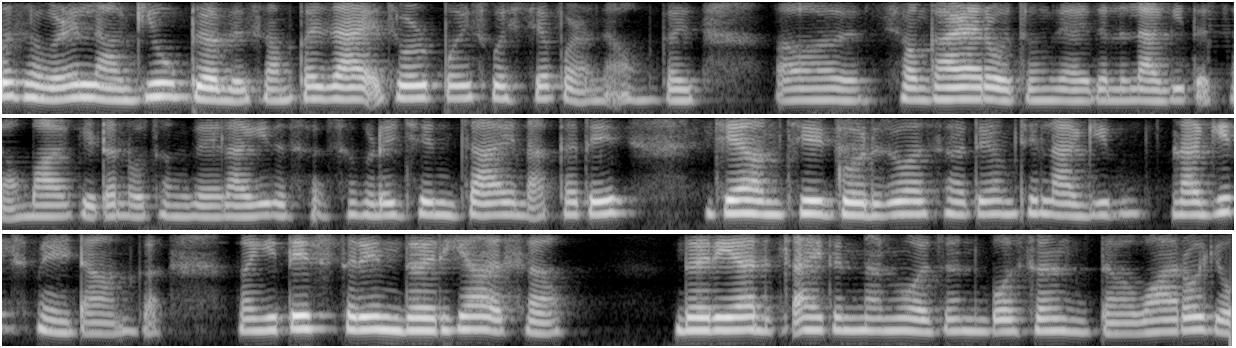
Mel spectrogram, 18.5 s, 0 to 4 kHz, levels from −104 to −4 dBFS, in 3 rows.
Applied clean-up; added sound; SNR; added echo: neural mask model DeepFilterNet 3.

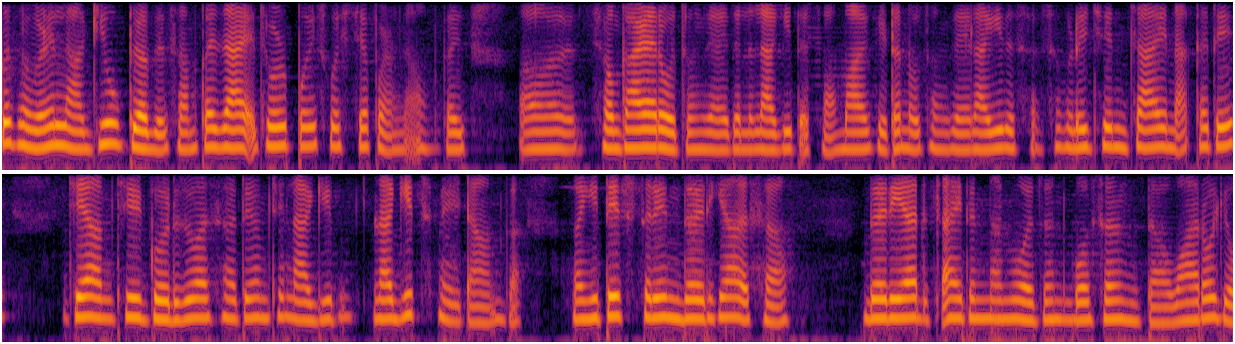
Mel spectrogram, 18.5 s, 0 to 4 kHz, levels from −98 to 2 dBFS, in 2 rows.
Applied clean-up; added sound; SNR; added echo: neural separator model SepFormer WHAMR!.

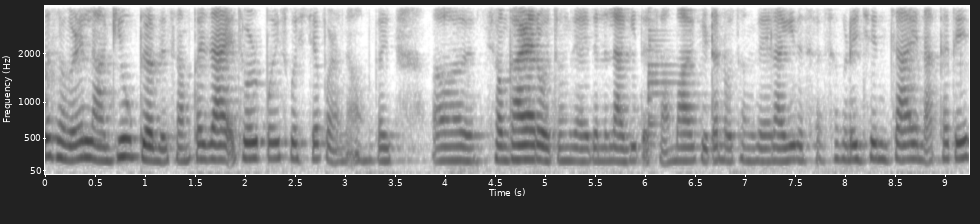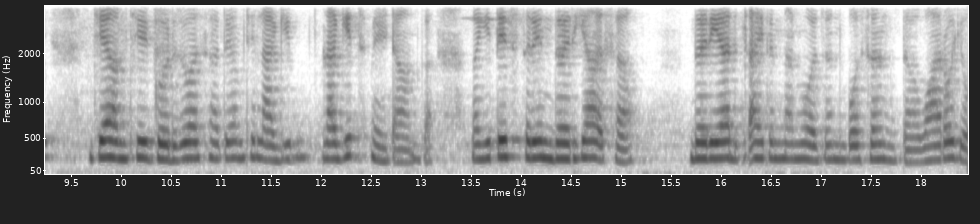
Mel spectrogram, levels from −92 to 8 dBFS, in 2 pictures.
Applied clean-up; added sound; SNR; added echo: neural separator model SepFormer DNS4.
